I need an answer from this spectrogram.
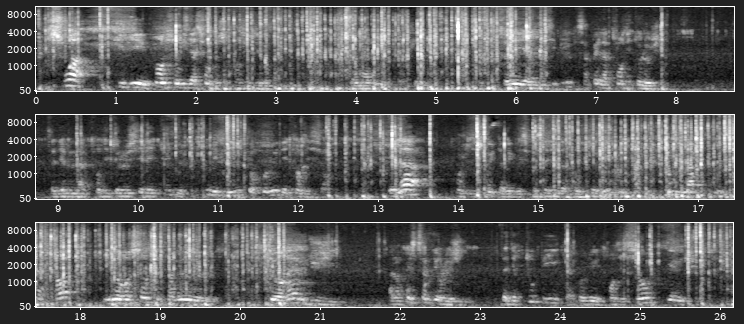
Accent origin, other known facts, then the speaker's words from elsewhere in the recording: Tunisia; Mais chez nous, en Tunisie, quel est notre environnement?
